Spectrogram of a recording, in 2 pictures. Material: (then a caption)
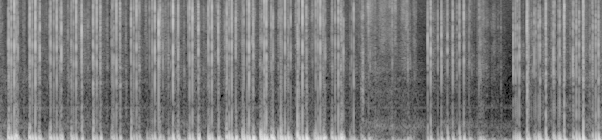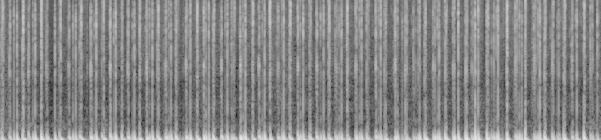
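Paperboard. A small, hollow, rigid white paperboard box is tapped rapidly with fingertips and nails. The result is a dense run of short, dry, low thuds with brief bright clicks. A short lull comes around the fifth and sixth second before the fast tapping resumes.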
